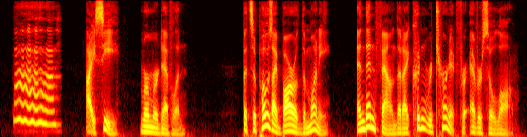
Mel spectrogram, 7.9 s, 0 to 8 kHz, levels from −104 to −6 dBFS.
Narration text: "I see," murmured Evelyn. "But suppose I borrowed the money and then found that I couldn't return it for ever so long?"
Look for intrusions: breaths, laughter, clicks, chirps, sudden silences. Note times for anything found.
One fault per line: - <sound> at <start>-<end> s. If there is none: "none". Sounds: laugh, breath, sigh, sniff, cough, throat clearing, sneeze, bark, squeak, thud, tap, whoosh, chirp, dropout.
- laugh at 0.2-0.9 s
